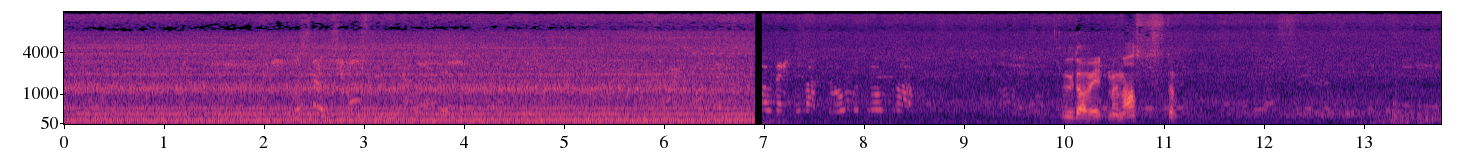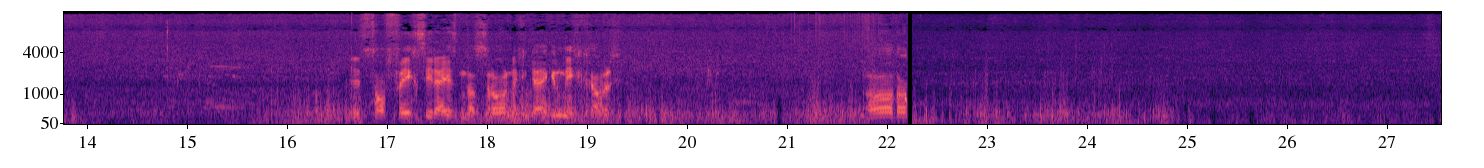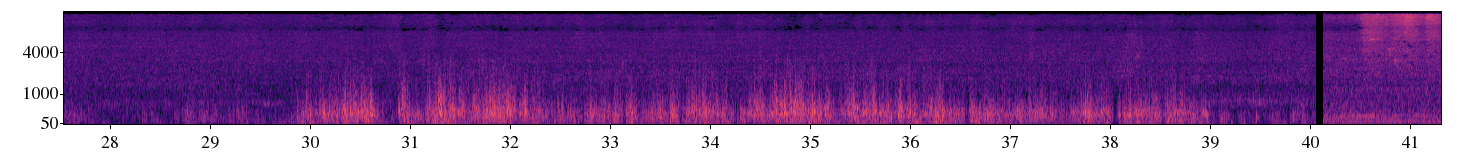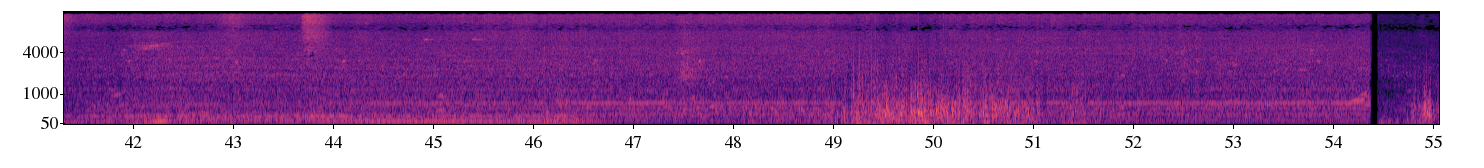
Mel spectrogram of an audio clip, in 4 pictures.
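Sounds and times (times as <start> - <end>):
fire truck engine running: 0.0 - 16.8, 37.0 - 55.0
voices: 0.0 - 19.5, 41.3 - 54.9
wind on microphone: 12.7 - 55.0.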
